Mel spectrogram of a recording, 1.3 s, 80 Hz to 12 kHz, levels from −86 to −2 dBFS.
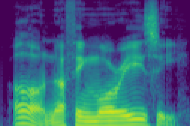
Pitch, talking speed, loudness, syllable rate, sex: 110 Hz, 190 wpm, -14 LUFS, 5.6 syllables/s, male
